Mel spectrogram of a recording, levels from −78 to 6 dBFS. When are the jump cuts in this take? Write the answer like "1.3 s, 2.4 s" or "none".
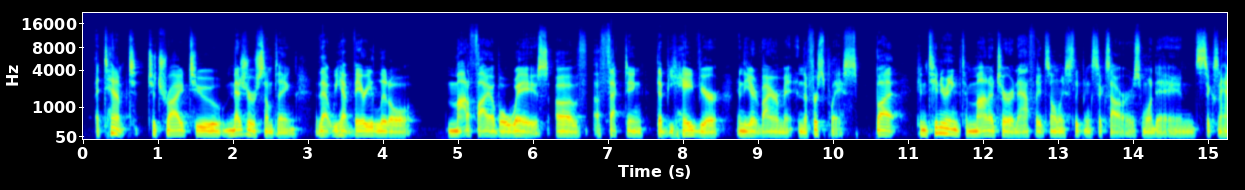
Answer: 10.4 s, 11.7 s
